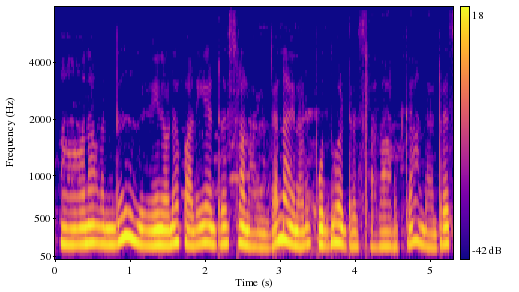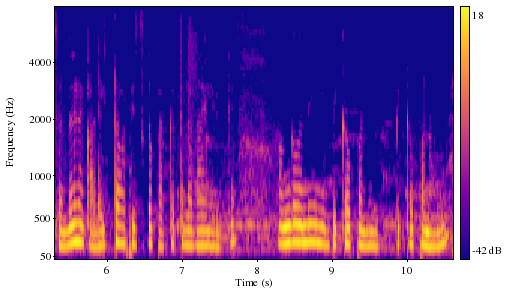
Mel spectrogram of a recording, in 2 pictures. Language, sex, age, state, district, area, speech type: Tamil, female, 18-30, Tamil Nadu, Namakkal, urban, spontaneous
